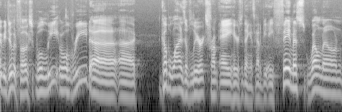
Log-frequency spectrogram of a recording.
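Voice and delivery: ordinary delivery, nothing marked

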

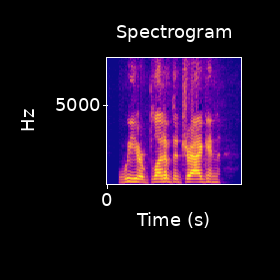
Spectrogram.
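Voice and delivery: ordinary delivery

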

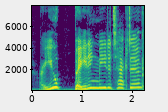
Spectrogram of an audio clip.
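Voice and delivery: contemptuous, condescending tone. Recounting a great moment where Linda calls out the detective, mock-disdainful Linda impression. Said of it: "just straight looks at him with disdain in her voice".

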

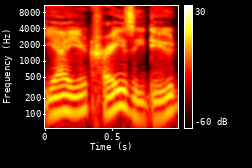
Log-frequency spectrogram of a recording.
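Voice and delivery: ordinary talk

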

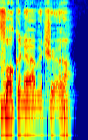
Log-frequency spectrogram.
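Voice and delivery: soft, deep-throated mumble, syllables swallowed, unenunciated. Doing a bit where you don't enunciate: deep mumbled voice. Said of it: "I'm trying to get deep down in there. Can you hear how deep I'm getting?".

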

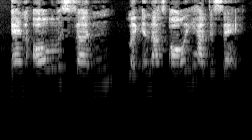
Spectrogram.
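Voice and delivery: ordinary talk, nothing marked

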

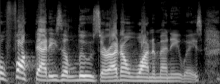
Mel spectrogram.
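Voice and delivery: mock pissed-off tone. Retelling own reply to a psychic: retelling an angry reply. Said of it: "I get pissed".

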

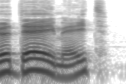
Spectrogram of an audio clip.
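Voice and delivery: put-on accent that sounds Canadian. Greeting an Australian person on the call: accent that sounds Canadian. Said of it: "Sounded very Canadian".

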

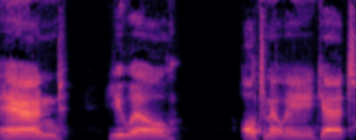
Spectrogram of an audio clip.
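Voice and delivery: super slow, dragged-out, boring delivery. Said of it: "I'm talking super slow in my episodes".

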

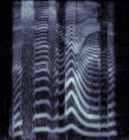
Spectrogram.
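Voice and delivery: slow, loud, bad Russian accent. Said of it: "I can't do a Russian accent".

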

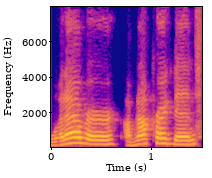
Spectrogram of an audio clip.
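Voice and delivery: dismissive, sassy, snarky delivery. Retelling her reply to a coworker's question: imitating her own sassy reply. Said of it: "me being sassy and snarky".

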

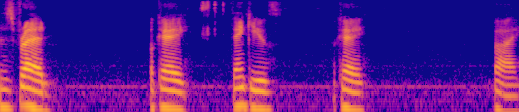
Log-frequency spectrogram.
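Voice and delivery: sorrowful tone. Voicing a traveling cranberry salesman leaving a phone message: sad voice. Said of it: "Fred Marple sounds sad".

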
